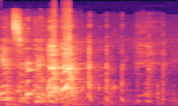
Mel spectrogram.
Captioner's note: laughter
